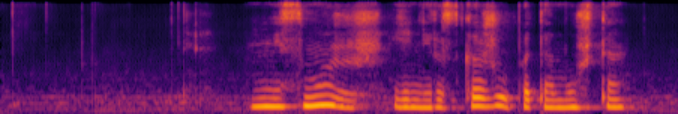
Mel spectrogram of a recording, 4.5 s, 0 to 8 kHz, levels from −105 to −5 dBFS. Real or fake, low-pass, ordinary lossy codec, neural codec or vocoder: fake; 7.2 kHz; none; codec, 16 kHz, 4 kbps, X-Codec, HuBERT features, trained on balanced general audio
